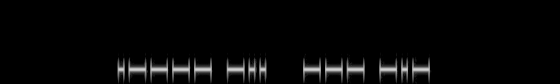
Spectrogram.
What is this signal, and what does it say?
Morse code, heard as a keyed tone, about 22 wpm, 700 Hz. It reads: 1D OK
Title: Field Day Exchanges - 22wpm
